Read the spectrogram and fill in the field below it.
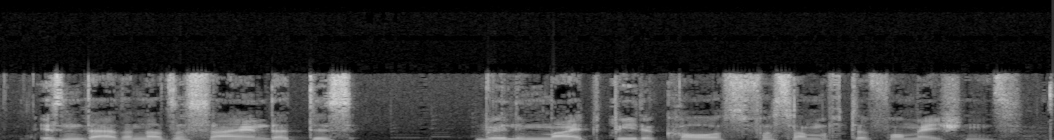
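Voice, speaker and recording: The speaker is a man with an Austrian accent. His intonation is monotone and flat. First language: German. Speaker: radio interviewer. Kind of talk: interview. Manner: halting.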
